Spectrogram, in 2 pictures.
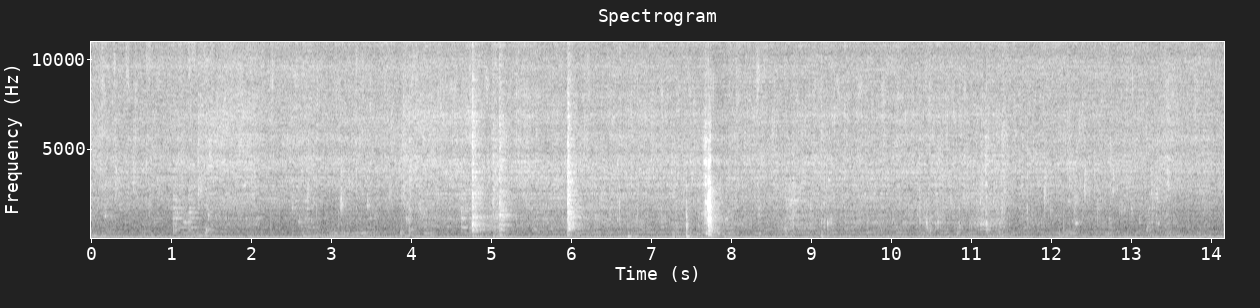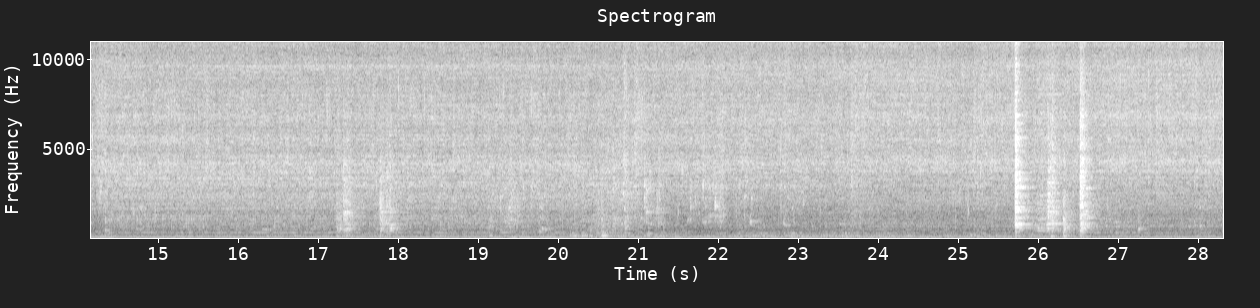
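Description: A baby Virginia opossum chewing soft fruit with its mouth open: wet smacking and clicking sounds, in short clusters with pauses between them, over a steady low hum.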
